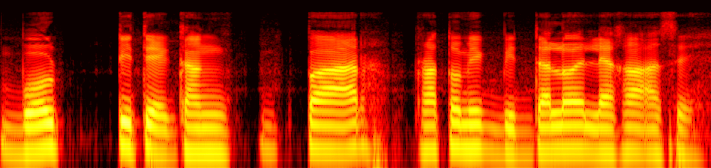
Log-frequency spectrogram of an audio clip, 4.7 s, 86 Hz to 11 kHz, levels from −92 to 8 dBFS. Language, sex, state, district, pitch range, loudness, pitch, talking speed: Bengali, male, Assam, Hailakandi, 135-150 Hz, -17 LUFS, 145 Hz, 115 wpm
